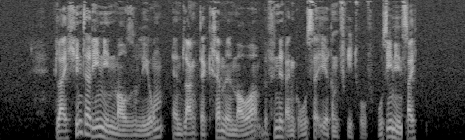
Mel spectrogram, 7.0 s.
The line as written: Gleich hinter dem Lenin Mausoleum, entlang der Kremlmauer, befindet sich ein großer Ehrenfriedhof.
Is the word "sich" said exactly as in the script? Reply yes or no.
no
